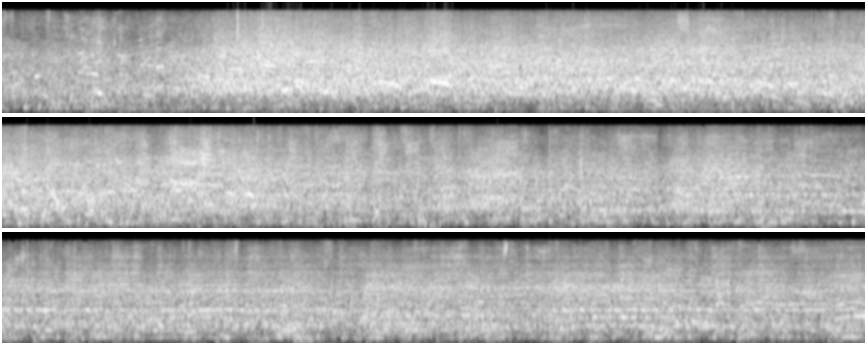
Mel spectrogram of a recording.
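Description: A large stadium crowd cheering and shouting loudly over a marching band's brass section; about two-thirds of the way through the cheering eases and the horns come through playing long held chords.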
